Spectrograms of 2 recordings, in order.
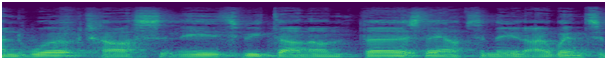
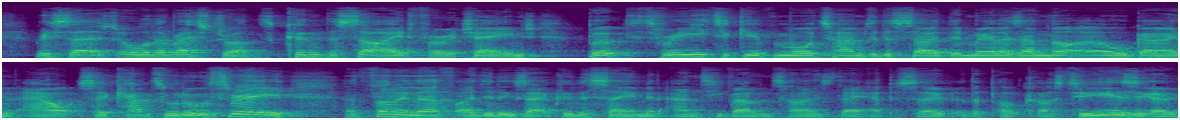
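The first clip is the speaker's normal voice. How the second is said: ordinary talk, nothing marked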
